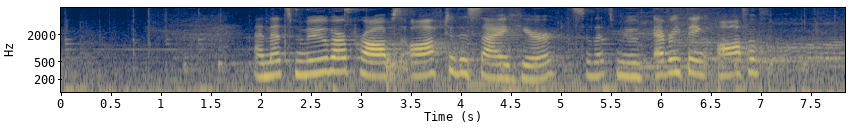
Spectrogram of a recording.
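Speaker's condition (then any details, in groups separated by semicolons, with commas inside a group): No condition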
